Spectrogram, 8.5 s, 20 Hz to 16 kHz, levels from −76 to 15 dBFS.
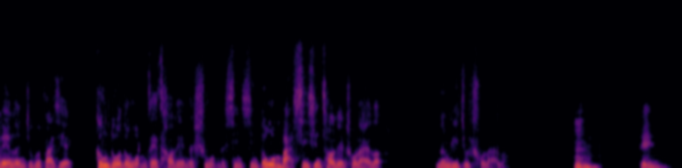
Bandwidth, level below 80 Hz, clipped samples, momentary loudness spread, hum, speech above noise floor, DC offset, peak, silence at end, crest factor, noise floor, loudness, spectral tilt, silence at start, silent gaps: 12 kHz; -76 dBFS; under 0.1%; 15 LU; none; 54 dB; under 0.1%; -14 dBFS; 0.2 s; 18 dB; -86 dBFS; -33 LUFS; -6.5 dB/octave; 0 s; 1.13-1.19 s, 6.63-7.09 s, 7.73-7.94 s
